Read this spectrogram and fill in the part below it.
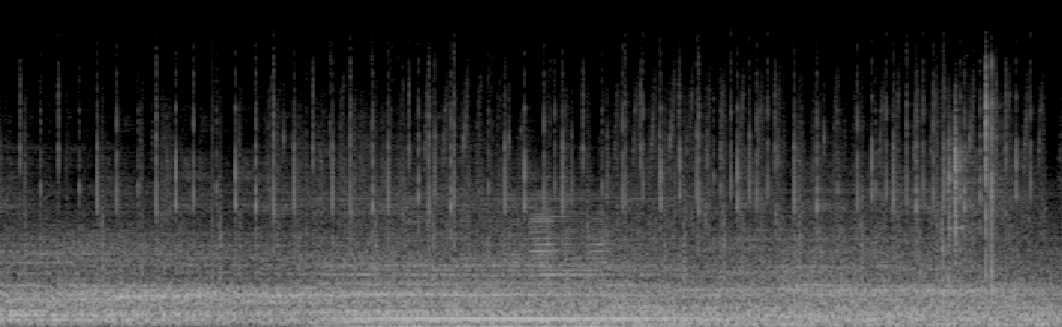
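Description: Small footsteps patter quickly on a hard floor.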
